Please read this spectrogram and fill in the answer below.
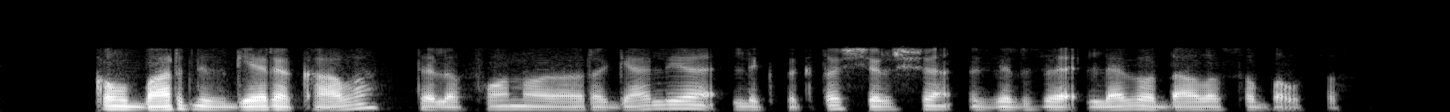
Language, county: Lithuanian, Vilnius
